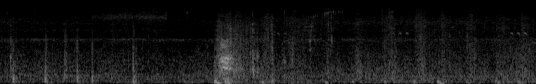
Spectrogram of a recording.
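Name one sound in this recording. Footsteps thud on grass at a quick pace.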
